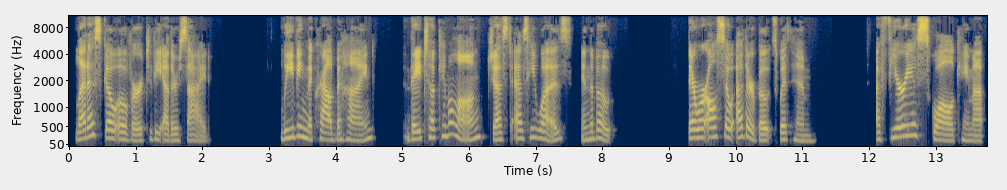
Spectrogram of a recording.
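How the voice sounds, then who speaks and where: A woman hosting a faith podcast who laughs easily and reads scripture aloud slowly and deliberately. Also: fairly low pitch, no echo, studio quality. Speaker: podcast host. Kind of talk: warm conversational podcast and scripture reading.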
